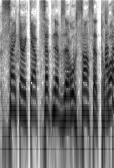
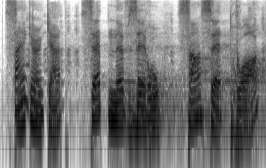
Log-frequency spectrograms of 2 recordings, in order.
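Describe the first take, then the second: First: The number is read at a quick pace. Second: The number is read at a slow pace.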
